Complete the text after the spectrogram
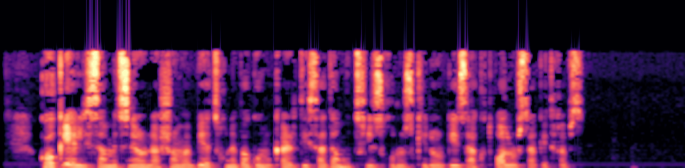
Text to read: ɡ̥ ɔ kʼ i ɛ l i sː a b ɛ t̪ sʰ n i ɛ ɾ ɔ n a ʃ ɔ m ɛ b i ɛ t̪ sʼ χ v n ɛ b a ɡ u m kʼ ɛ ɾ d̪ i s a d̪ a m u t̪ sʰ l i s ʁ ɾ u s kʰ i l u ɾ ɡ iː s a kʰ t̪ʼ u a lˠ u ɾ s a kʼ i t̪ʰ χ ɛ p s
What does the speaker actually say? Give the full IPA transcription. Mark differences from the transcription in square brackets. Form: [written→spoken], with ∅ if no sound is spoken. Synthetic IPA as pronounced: ɡ̥ ɔ kʼ i ɛ l i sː a [b→m] ɛ t̪ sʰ n i ɛ ɾ ɔ n a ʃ ɔ m ɛ b i ɛ t̪ sʼ χ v n ɛ b a ɡ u m kʼ ɛ ɾ d̪ i s a d̪ a m u t̪ sʰ l i s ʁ ɾ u s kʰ i [l→ɾ] u ɾ ɡ iː s a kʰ t̪ʼ u a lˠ u ɾ s a kʼ i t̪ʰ χ ɛ p s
